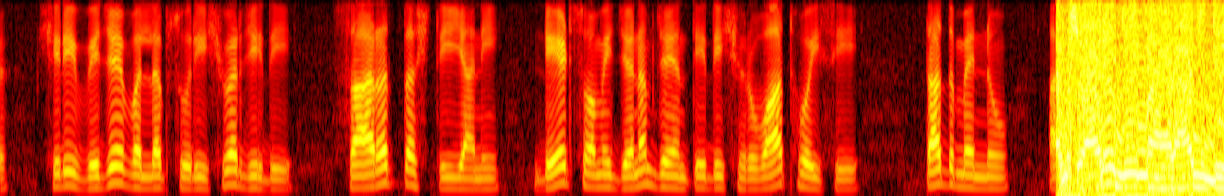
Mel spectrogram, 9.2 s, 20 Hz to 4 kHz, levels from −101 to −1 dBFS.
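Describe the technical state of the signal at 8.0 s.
At 8.0 s the signal suffers companded audio read as linear from 7.92 s to the end. A-law bytes are played unexpanded as 8-bit samples, giving loud, buzzy distortion and heavy noise in pauses.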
